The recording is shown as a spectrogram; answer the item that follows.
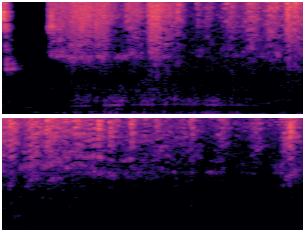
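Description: Setting spray bottle misting onto the face: a run of quick hissing spritzes lasting about four seconds, then one more short spray near the end.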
